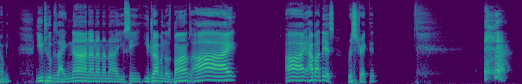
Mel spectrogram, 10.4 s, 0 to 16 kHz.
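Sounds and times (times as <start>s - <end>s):
speech: 0.0s - 4.8s, 5.7s - 7.6s, 9.7s - 10.2s
person coughing raspy and harsh: 9.7s - 10.3s.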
